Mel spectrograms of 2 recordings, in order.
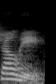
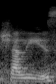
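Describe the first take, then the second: First: The word ends with a vowel sound. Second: The word ends with an s sound. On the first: The speaker calls it right. "So it is chali" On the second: The speaker calls it wrong. "last week I was calling it chalis"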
